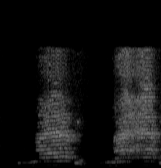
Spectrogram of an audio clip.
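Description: A baby crying in the background: two short wails about a second apart.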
